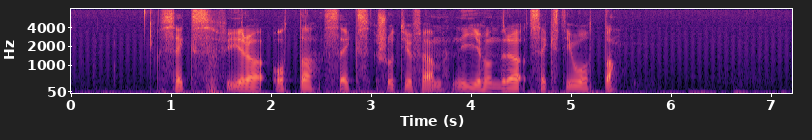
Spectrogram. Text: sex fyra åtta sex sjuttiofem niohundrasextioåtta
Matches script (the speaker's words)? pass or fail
pass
